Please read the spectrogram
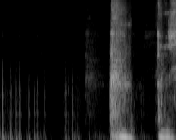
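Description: A few faint clicks, then about a second and a half in one brief, loud vocal burst from a man's voice over a video call, with a falling pitch, heard just before he starts to speak.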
